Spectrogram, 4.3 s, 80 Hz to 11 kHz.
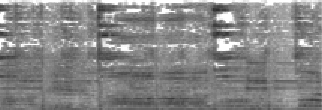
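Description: Several voices singing a song together in long held notes over amplified backing music, with a low bass line and a steady beat about every 0.7 seconds.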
